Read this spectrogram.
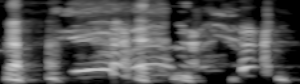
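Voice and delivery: very high, squealing laugh; high giggle. Real, not acted. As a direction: burst into a high-pitched giggle. Laughing at his own joke.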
